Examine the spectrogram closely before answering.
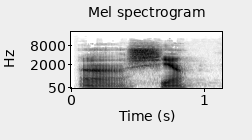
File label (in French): "chien", lecture fr; afrikalan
